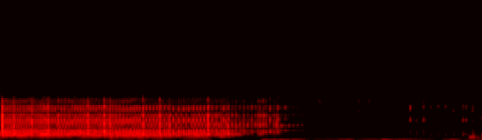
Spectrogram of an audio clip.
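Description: Dense, bright electronic noise texture from the soundtrack of an experimental audiovisual video-art piece, playing over speakers, cutting off sharply about a second and a half in. A few faint clicks follow.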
